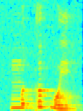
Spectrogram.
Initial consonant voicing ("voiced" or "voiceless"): voiced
